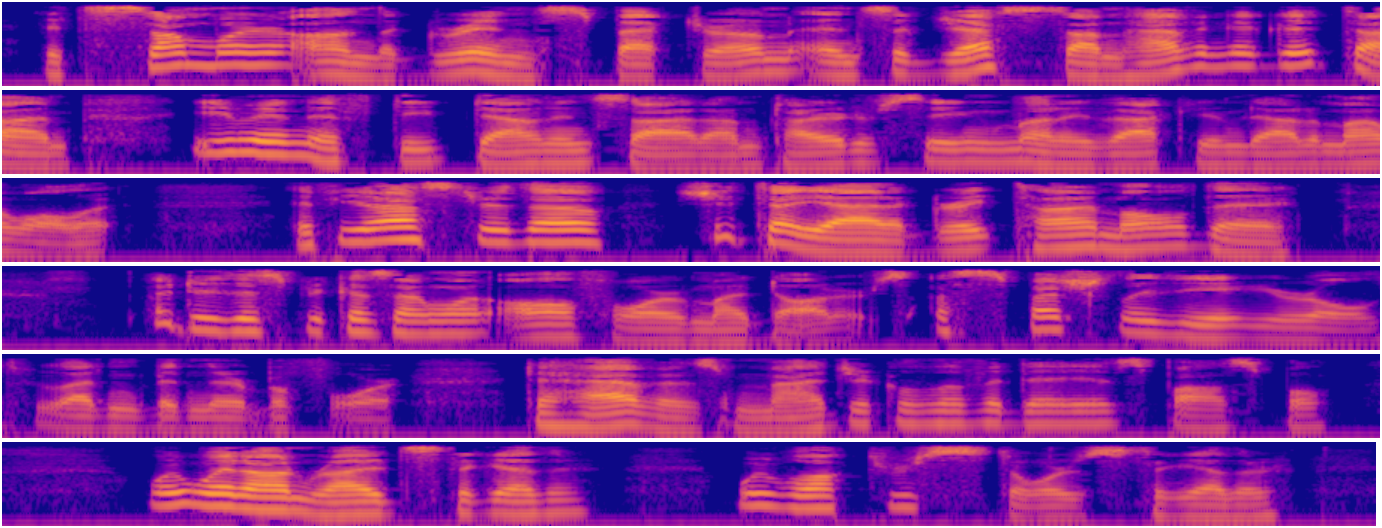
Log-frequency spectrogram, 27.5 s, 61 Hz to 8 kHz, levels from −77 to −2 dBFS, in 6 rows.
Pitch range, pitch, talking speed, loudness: 110-180 Hz, 130 Hz, 175 wpm, -26 LUFS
